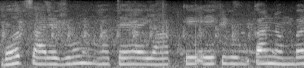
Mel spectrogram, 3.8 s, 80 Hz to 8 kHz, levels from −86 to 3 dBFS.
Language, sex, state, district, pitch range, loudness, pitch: Hindi, female, Maharashtra, Gondia, 260-280 Hz, -16 LUFS, 270 Hz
